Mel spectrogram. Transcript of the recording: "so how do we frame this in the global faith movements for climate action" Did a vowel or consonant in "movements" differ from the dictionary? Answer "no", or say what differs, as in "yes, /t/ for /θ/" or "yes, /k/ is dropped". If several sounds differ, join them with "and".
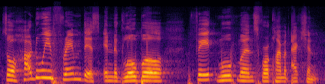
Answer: no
